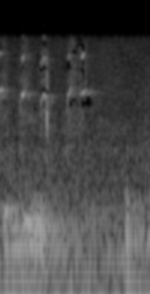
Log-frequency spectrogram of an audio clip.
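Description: A marker squeaks on a whiteboard in several short, high strokes over the first second or so, followed by a few light ticks as it writes. A steady low hum runs underneath.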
